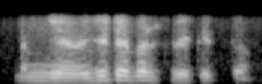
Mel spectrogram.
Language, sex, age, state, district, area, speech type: Kannada, male, 18-30, Karnataka, Bellary, rural, conversation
